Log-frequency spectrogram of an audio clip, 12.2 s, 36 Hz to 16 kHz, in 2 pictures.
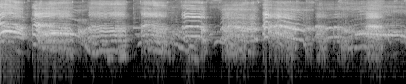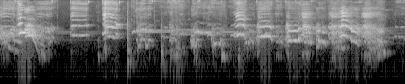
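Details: Several 17-day-old puppies of Brenda's litter, Phantom of Scotland, calling for their mother; overlapping high whining squeals and yelps, continuous and dense, with short breaks and a few thin whistled whimpers.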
